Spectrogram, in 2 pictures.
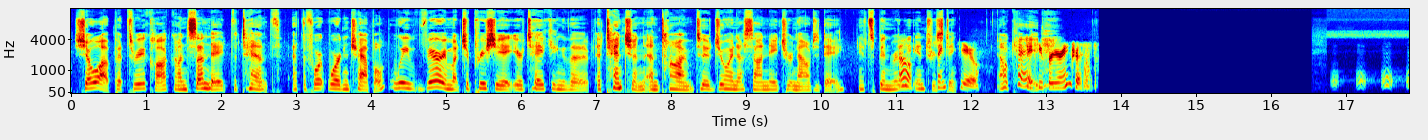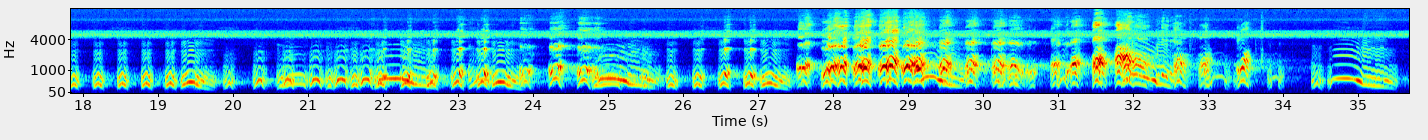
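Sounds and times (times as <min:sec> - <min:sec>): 
speech: 0:00.0 - 0:13.7
barred owls hooting and cackling: 0:16.8 - 0:35.6.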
